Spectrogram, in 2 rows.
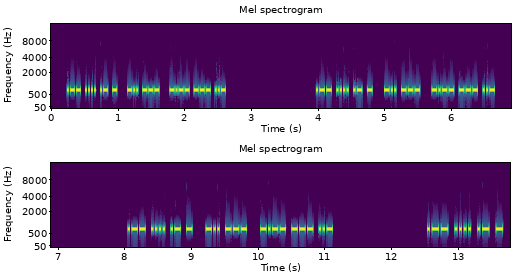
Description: Morse code, heard as a keyed tone, about 45 wpm, 700 Hz. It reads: WHAT DO YOU WHAT DO YOU WHAT DO YOU WHAT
